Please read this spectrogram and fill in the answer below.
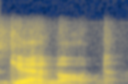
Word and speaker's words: Gahlowt: It's Galot. Gallot. Galot. Galot. Yes.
